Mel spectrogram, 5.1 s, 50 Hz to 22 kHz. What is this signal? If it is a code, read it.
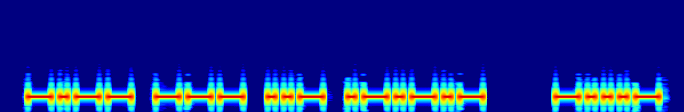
Morse code, heard as a keyed tone, about 20 wpm, 600 Hz. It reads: YOU. <BT>
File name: cw-books / winnie-the-pooh / winnie-20wpm-page-0009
